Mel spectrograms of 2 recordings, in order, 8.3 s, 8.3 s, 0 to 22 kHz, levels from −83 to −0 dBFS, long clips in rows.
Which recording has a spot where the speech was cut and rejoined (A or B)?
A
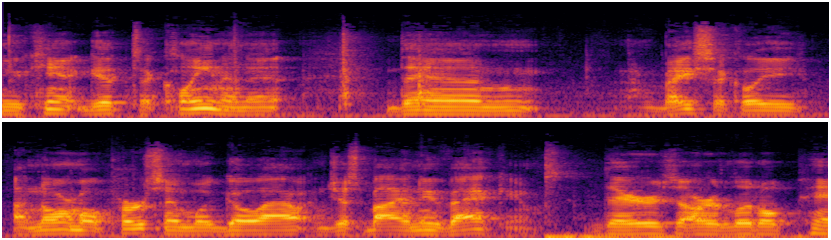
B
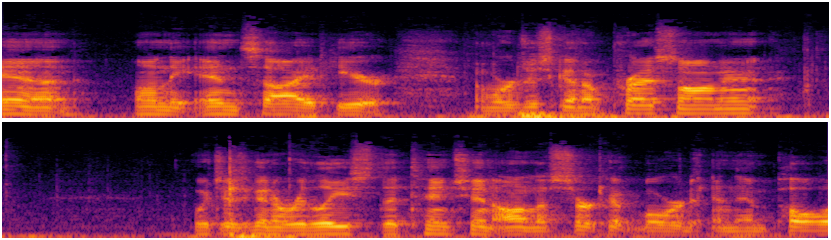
A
